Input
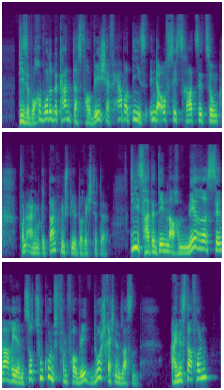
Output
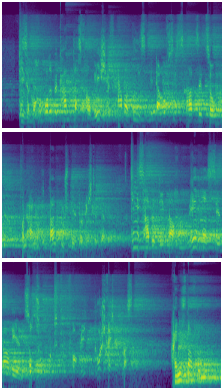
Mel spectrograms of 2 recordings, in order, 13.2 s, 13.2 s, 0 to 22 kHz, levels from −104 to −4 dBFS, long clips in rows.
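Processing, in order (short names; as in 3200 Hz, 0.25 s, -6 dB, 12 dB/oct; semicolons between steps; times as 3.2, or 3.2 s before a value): bin magnitudes rounded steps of 15 dB; de-esser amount 55%; HPF 500 Hz 24 dB/oct, from 9.39 s 1100 Hz, from 12.26 s 160 Hz; vocal rider within 4 dB 0.5 s; envelope flanger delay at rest 5 ms, full sweep at -21.5 dBFS; reverb RT60 1.8 s, pre-delay 0.109 s, DRR 4 dB; gain +8 dB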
